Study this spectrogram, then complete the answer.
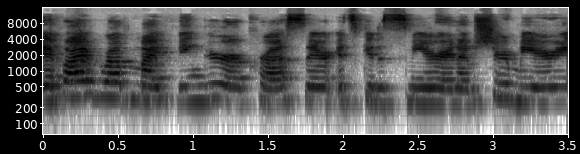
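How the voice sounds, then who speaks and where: Raised and projected, a woman's high voice carries a bright, sharp tone and a Midwestern accent. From Iowa, US Midwest. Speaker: painting teacher. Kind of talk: tutorial.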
